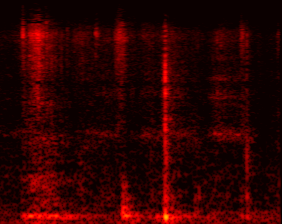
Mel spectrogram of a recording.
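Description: A few light knocks and rubbing as a painted metal intake manifold is handled and set down on wooden decking, over a faint low hum.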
